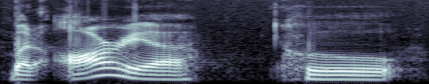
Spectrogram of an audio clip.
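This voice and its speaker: A man co-hosting a casual podcast, talking in a halting way full of restarts and laughing now and then. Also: medium pitch, sing-song, highs cut off. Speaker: podcast co-host.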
